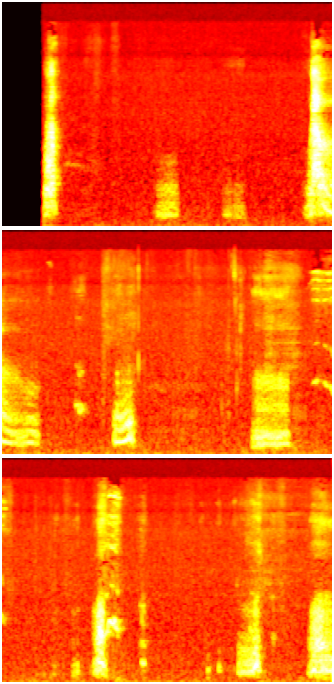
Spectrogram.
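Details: Standard Poodle puppies, a little over three weeks old, give scattered short whimpers and grunts indoors, one longer descending whine midway, separated by quiet gaps.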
